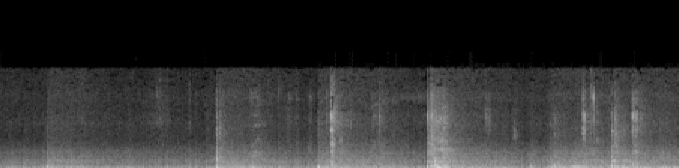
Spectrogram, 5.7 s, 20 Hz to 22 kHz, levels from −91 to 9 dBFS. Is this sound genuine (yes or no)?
yes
